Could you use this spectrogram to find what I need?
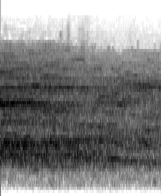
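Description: A large crowd cheers in a big hall.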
